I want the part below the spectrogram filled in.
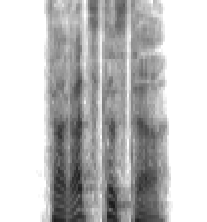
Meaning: inflection of verratzt: 1. strong/mixed nominative masculine singular superlative degree 2. strong genitive/dative feminine singular superlative degree 3. strong genitive plural superlative degree
- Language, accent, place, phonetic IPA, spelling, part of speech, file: German, Germany, Berlin, [fɛɐ̯ˈʁat͡stəstɐ], verratztester, adjective, De-verratztester.ogg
